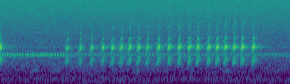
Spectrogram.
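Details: Tree frog singing at night in a pond in north-east Italy in mid-April. It gives a burst of about seventeen quick, evenly paced croaks lasting almost three seconds, over a constant high mole cricket trill that continues afterwards.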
